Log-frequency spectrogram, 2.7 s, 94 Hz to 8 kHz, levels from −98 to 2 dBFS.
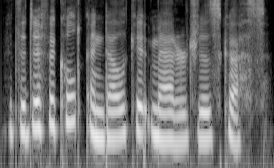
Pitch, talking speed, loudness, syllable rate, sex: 230 Hz, 175 wpm, -17 LUFS, 6.1 syllables/s, female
